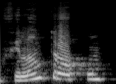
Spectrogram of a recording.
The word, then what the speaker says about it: filantropo: E aí a gente tem alguns casos, só para ficar claro onde é a sílaba tônica. Então, filantropo, ibero, ínterim, libido, Lúcifer, misantropo, ômega, pudico, rubrica e ruim, né?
